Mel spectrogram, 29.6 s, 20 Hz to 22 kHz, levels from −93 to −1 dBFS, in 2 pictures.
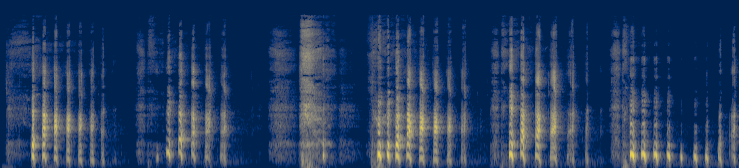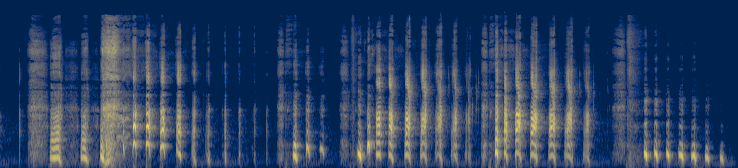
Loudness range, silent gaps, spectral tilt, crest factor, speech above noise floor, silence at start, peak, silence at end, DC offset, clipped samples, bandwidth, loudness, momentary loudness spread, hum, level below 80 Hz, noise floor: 12 LU; none; -4 dB/octave; 22 dB; 62 dB; 0.6 s; -2 dBFS; 0.3 s; under 0.1%; under 0.1%; 16 kHz; -22 LUFS; 22 LU; none; -64 dBFS; -82 dBFS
